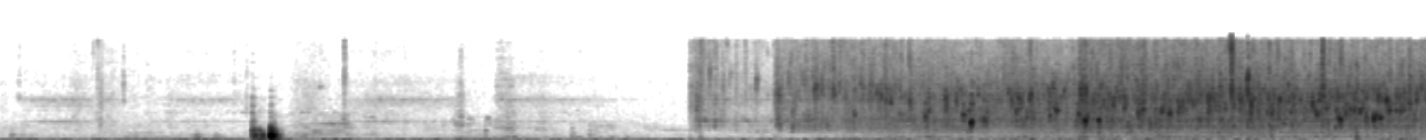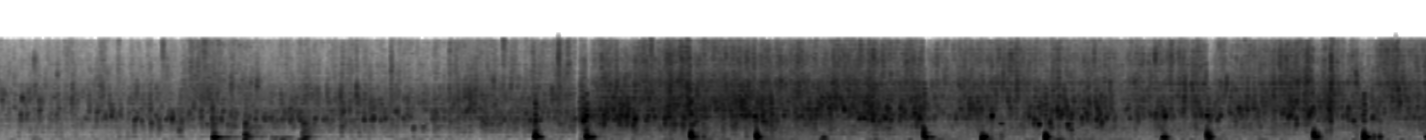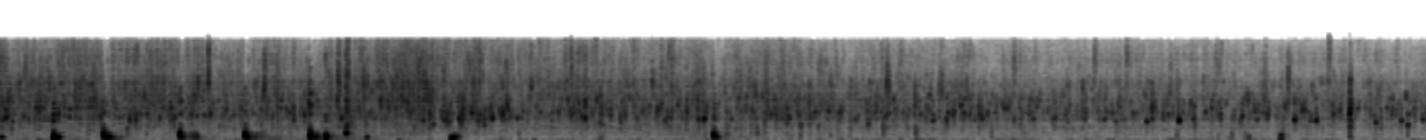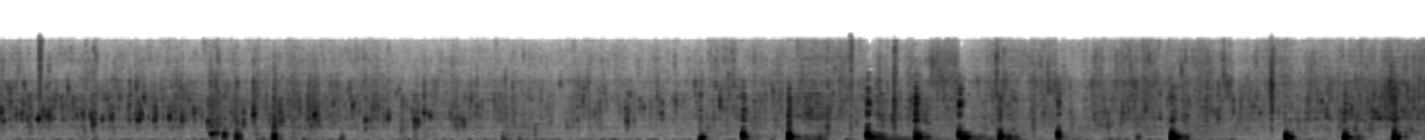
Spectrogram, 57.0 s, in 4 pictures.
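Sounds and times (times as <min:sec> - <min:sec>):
vegetables sizzling in a wok: 0:06.9 - 0:57.0
wooden ladle knocking on wok: 0:16.4 - 0:17.5, 0:21.1 - 0:26.6, 0:27.3 - 0:33.3, 0:49.8 - 0:54.9, 0:55.6 - 0:57.0.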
